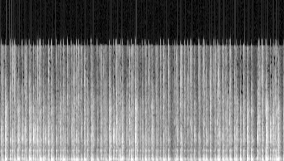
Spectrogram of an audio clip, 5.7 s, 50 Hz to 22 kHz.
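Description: A yellow McCafé paper drink cup with a dark plastic lid and straw, hollow, is held up close and tapped fast on its side with long acrylic nails. The result is a rapid, steady stream of crisp, clicky taps with a light hollow tone around 450 Hz. Each tap dies away almost at once.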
